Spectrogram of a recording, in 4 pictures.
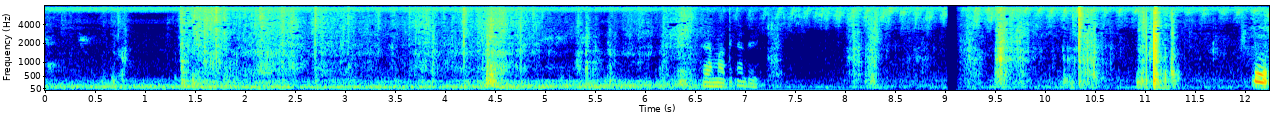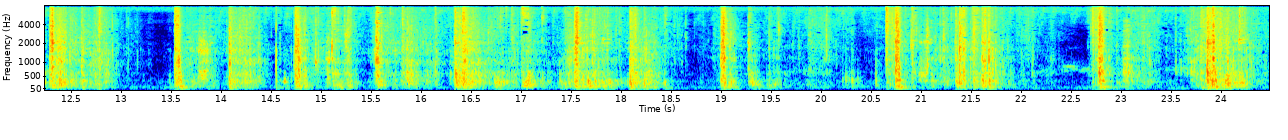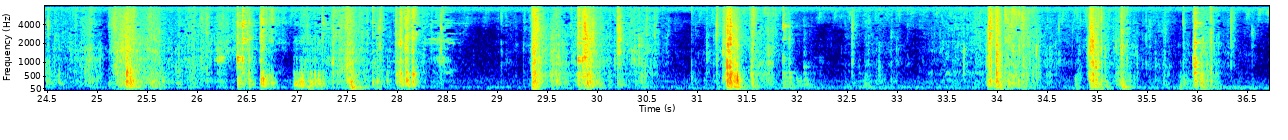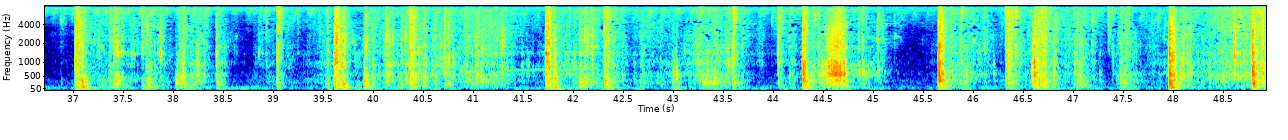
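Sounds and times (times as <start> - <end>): fronds rustling and splintering: 1.3 - 6.6, 12.1 - 28.6, 32.6 - 36.4, 37.0 - 48.9
chisel blade chopping fronds: 12.1 - 19.7, 37.0 - 38.3, 39.0 - 45.0, 45.6 - 48.9.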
